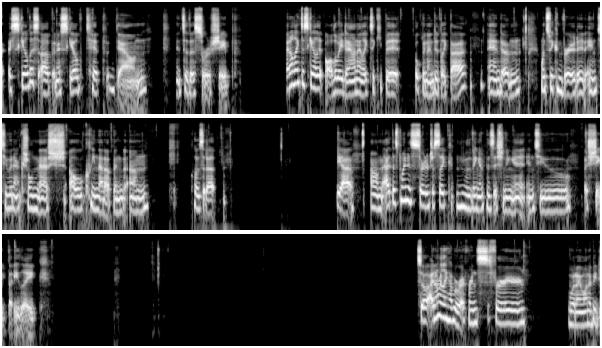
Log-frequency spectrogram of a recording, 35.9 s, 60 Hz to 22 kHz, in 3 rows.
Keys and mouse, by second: 1.9-5.5 drag, 5.7 alt+click, 7.0 alt+click, 7.4 alt+middle click, 8.0 alt+click, 8.8-10.3 drag, 13.3 alt+click, 14.5 alt+middle click, 15.1 alt+click, 16.1 typing, 17.1 click, 18.0 alt+click, 18.8 w, 19.5 click, 21.0 click, 21.4 e, 21.9 w, 22.3-23.6 drag, 23.7 e, 24.2 click, 24.9 r, 26.2 click, 27.1 r, 27.3 r, 27.6-28.7 drag, 29.0 w, 29.5 click, 30.4 e, 30.8 click, 31.8 w, 32.3 click, 33.0 click, 33.5 click, 34.5 alt+click, 35.4 alt+middle click.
